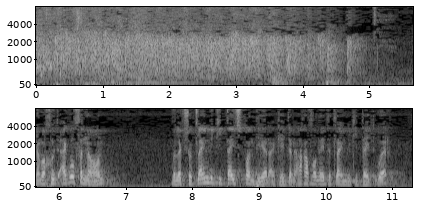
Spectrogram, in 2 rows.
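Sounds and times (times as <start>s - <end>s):
congregation clapping at a church gathering: 0.0s - 5.0s
speech: 5.6s - 6.9s, 7.7s - 11.2s.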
